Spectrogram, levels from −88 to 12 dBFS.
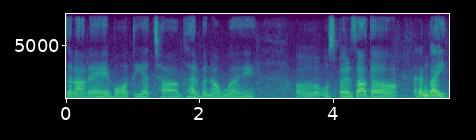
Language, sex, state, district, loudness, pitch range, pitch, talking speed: Hindi, female, Bihar, West Champaran, -18 LUFS, 200-210 Hz, 205 Hz, 165 wpm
